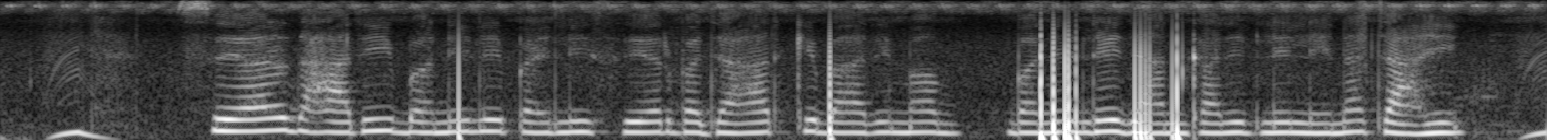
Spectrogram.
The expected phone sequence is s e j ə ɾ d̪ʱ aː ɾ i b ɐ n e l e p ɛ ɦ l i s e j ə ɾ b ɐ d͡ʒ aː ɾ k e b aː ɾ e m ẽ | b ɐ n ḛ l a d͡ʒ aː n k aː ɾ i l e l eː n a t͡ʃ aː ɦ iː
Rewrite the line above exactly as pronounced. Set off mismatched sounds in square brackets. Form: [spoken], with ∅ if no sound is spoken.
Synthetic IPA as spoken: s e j ə ɾ d̪ʱ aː ɾ i b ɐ n e l e p ɛ ɦ l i s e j ə ɾ b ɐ d͡ʒ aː ɾ k e b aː ɾ e m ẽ | b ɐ n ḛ l [e] d͡ʒ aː n k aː ɾ i l e l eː n a t͡ʃ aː ɦ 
